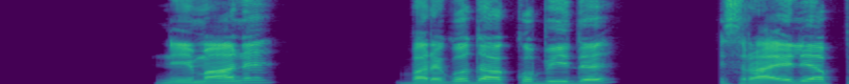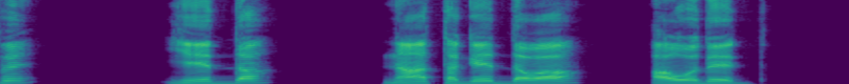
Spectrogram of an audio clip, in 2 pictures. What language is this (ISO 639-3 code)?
dwr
